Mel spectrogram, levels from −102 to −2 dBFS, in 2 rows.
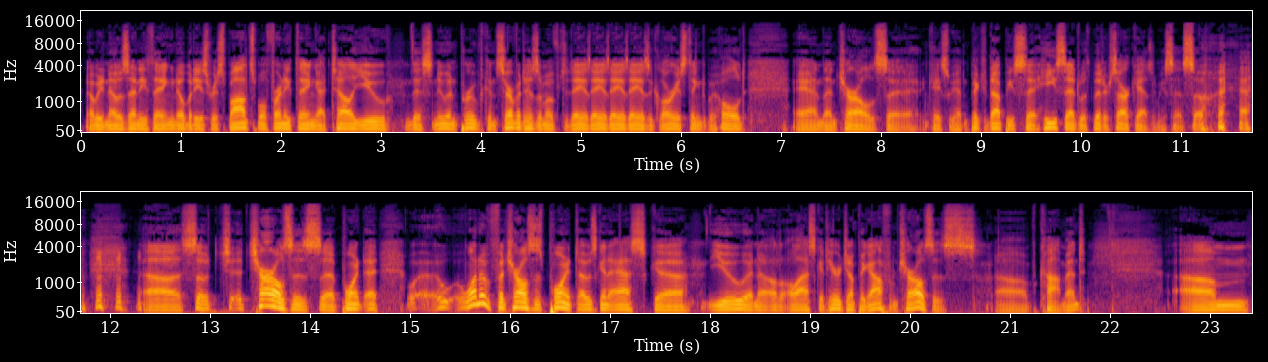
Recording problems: audio stuttering; at 5 s

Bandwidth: 14.5 kHz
